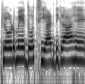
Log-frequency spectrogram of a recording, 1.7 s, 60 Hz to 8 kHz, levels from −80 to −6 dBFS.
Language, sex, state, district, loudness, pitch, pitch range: Hindi, female, Bihar, Begusarai, -15 LUFS, 235 Hz, 230-240 Hz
